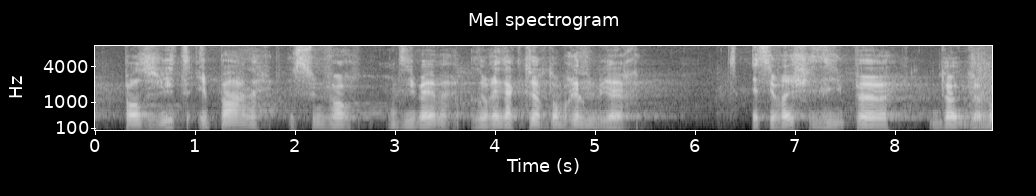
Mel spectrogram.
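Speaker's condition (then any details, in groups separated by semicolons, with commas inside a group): Myopathy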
